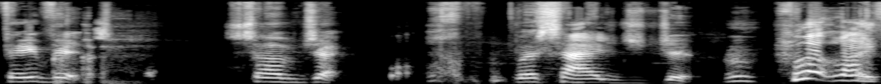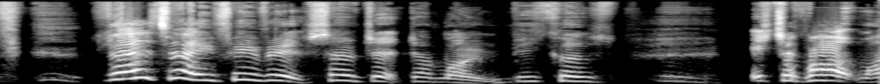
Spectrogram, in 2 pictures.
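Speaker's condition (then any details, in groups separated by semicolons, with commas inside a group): Cerebral palsy, severe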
